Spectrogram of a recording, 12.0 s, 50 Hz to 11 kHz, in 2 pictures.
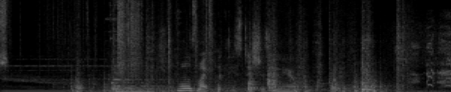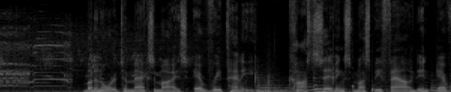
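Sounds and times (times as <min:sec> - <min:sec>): rooster crowing: 0:05.3 - 0:07.1.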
